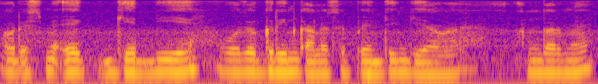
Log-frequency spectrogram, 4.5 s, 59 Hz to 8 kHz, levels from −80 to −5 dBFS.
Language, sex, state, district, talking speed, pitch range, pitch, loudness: Hindi, male, Arunachal Pradesh, Papum Pare, 215 wpm, 110-120 Hz, 120 Hz, -19 LUFS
